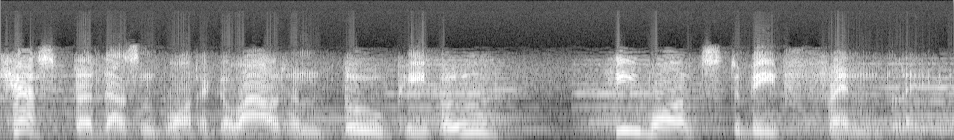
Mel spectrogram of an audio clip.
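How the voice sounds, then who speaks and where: A man talks in a playful tone at a moderate pace, with music playing in the background. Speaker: narrator. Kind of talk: cartoon narration. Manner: playful, storytelling.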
